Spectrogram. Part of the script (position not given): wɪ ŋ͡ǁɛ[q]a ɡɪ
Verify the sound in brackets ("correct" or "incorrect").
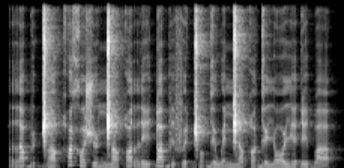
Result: correct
